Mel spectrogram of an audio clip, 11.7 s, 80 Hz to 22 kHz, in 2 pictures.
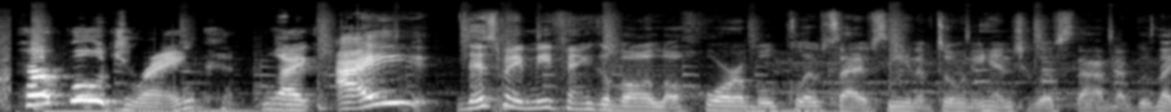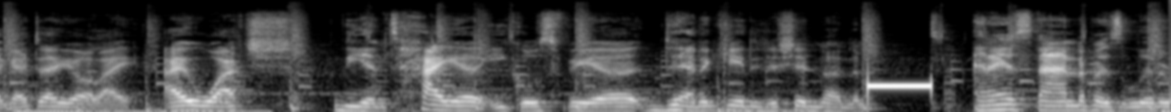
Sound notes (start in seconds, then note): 10.2 beep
